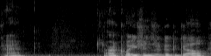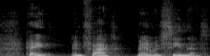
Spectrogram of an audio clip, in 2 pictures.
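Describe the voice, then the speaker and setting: A male math teacher, slightly hoarse, talking through an algebra problem in an upbeat, playful way with jokey exclamations. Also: low voice, very animated, normal speed, a little mellow, dull audio. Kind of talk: recorded algebra lesson walkthrough.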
